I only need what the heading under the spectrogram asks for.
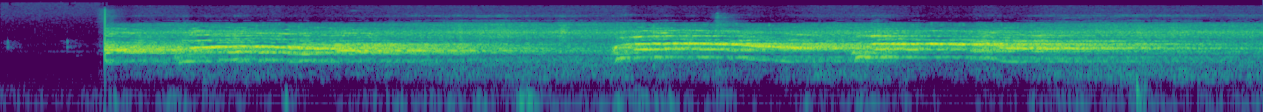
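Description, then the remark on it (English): Two long, loud, harmonic wailing screams from a fisher cat, each starting abruptly and wavering in pitch; no talking. “Would you like to hear the Fisher cat scream?”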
